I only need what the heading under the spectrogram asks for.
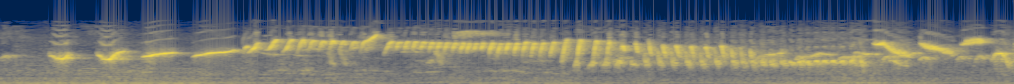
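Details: White-rumped shama song: a few clear whistled notes lead into a long, fast, steady rattling trill of repeated notes, then closes with varied whistled flourishes.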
